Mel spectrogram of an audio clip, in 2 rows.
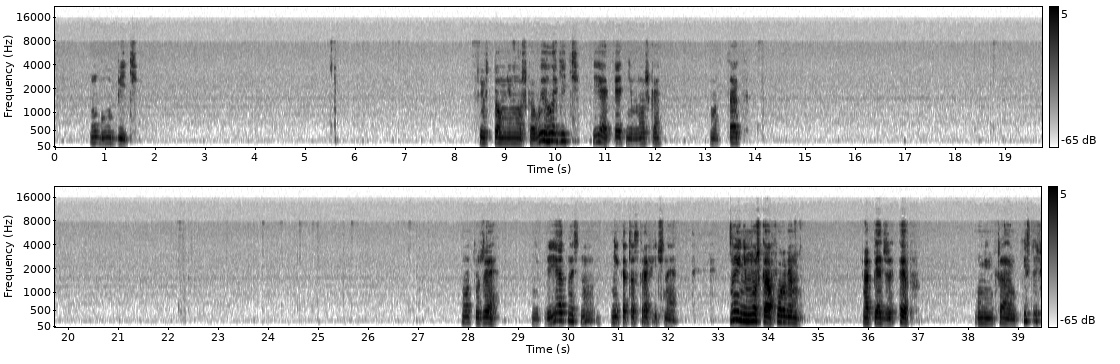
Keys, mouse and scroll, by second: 6.3 middle click, 8.3 shift+click, 11.2 ctrl+click, 14.5 middle click, 15.5-17.1 scroll down 1, 18.8 middle click, 18.8 ctrl+click, 22.6 middle click, 24.3 shift+click, 25.5 shift+click, 28.0 ctrl+click, 28.0 middle click, 30.1 middle click, 34.6 click, 37.1 f.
